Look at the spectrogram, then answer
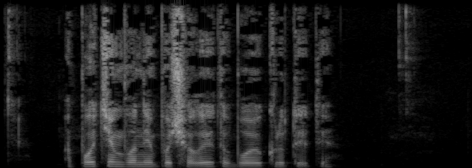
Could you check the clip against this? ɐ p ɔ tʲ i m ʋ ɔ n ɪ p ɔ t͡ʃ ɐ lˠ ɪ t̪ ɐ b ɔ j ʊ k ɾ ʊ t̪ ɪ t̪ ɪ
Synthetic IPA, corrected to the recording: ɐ p ɔ tʲ i m ʋ ɔ n ɪ p ɔ t͡ʃ ɐ lˠ ɪ t̪ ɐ b ɔ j ʊ k ɾ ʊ t̪ ɪ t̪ ɪ

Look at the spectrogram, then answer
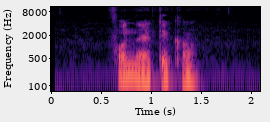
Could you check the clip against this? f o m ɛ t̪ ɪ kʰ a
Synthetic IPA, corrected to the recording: f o n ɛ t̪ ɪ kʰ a

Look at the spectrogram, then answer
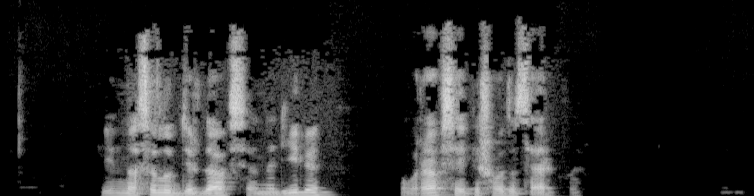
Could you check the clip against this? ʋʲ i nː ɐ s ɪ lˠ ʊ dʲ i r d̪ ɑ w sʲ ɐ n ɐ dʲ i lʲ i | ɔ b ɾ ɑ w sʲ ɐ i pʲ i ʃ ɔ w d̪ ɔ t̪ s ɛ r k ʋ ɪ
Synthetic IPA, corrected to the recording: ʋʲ i nː ɐ s ɪ lˠ ʊ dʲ i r d̪ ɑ w sʲ ɐ n ɐ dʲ i lʲ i | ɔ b ɾ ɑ w sʲ ɐ i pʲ i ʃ ɔ w d̪ ɔ t̪ s ɛ r k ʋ ɪ

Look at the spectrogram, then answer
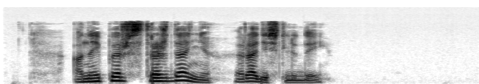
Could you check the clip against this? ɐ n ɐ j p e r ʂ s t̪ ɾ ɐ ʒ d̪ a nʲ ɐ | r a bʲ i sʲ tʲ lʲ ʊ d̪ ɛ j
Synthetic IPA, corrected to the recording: ɐ n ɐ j p ɛ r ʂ s t̪ ɾ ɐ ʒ d̪ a nʲː ɐ | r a dʲ i sʲ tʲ lʲ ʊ d̪ ɛ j

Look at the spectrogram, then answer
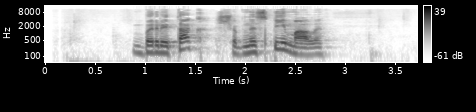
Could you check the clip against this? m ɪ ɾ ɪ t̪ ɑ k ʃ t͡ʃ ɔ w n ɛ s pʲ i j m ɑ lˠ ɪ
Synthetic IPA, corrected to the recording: b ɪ ɾ ɪ t̪ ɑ k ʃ t͡ʃ ɔ b n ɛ s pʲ i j m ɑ lˠ ɪ

